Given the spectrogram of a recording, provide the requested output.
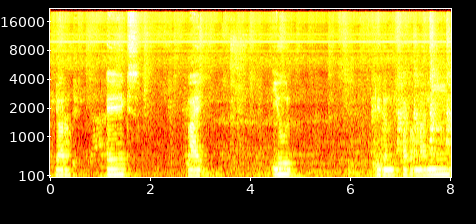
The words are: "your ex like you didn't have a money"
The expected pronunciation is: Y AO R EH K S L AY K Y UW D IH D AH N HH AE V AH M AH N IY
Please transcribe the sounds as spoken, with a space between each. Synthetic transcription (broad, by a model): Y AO R EH K S L AY K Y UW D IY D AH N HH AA F AH M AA N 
